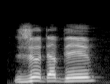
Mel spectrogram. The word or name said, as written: zoe dabeem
